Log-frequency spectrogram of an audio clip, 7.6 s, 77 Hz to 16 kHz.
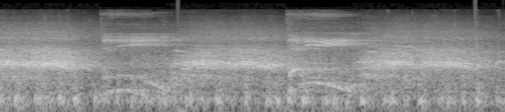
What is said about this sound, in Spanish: Con furia y con mucho coraje Dennis Boanga, anotando su primer gol en este torneo de la MLS. 1-0, ya gana el equipo de Los Ángeles FC. Y la gente grita su nombre.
